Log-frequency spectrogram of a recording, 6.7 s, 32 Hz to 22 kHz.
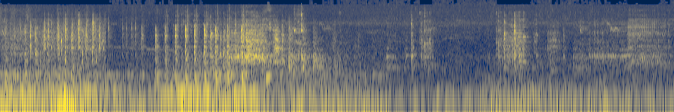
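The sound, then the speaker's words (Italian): Heavy mechanical clattering and ratcheting from a cable car mechanism as the car stops halfway along its run, suspended in a white cloud at around 1500 metres: dense rapid clicks over a low rumble that grind and slow, then fade into quieter creaks and a faint hum. “Ci mancava solo la sosta a metà corsa.”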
